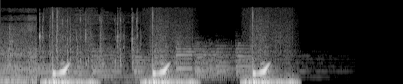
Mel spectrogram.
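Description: Three cartoonish water-drop 'bloop' sound effects about a second apart, each a quick rising pitch over a low thump, with faint music underneath. The sound cuts off suddenly about three seconds in.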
